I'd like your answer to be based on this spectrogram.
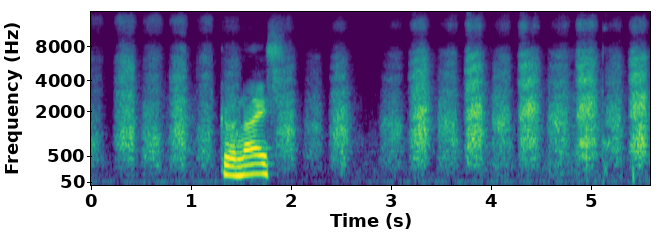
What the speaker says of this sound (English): What we got to do now though is cut a hole for the axle.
